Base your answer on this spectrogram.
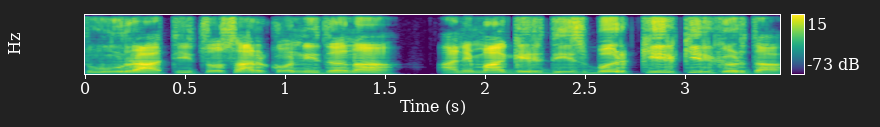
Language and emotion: Goan Konkani, angry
